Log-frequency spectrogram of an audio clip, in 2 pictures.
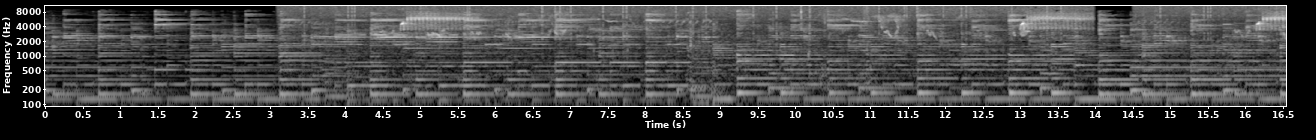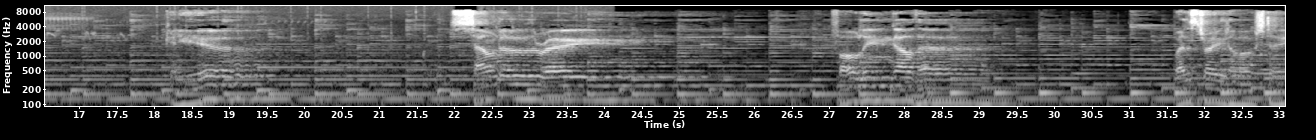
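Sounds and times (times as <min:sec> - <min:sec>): instrumental background music: 0:03.1 - 0:24.2.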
